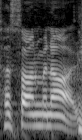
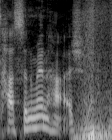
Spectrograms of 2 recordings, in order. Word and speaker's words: Hasan Minhaj: Good, please, because everyone that says your name says Hasan Minhaj. Yeah, but the real way you pronounce it, and this is a big deal because my parents are here, it's Hasan Minhaj.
